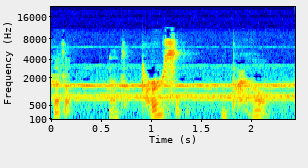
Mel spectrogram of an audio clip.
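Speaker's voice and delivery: high, hushed, shocked, horrified whisper.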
